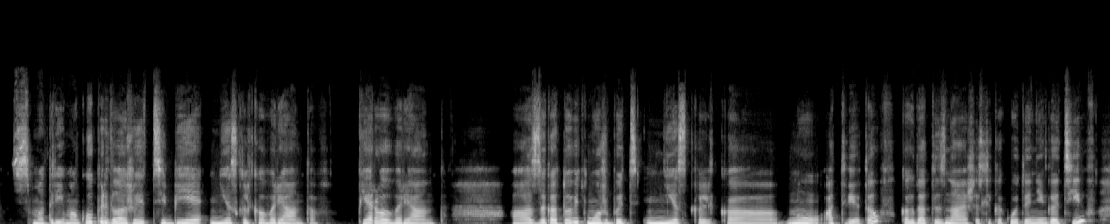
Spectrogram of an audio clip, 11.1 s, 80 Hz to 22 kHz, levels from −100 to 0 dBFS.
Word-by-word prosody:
Смотри, 205 -3 -1
могу 175 - +1
предложить 275 - +1
тебе 240 +2 0
несколько 210 0 +1
вариантов. 185 -7 -1 0.4
1 300 0 +2
вариант: 175 -7 -1 0.7
а, 165 +1 -1
заготовить, 195 - +1
может 240 -2 +5
быть, 215 -1 -1
несколько, 160 -6 +1
ну, 230 -6 +3
ответов, 190 - -4
когда 190 -3 +1
ты 185 +2 -3
знаешь, 165 -5 0
если 165 - -9
какой-то 165 0 -3
негатив, 180 - 0
195 Hz, 115 wpm, -21 LUFS, 170-230 Hz, 0.7 s, может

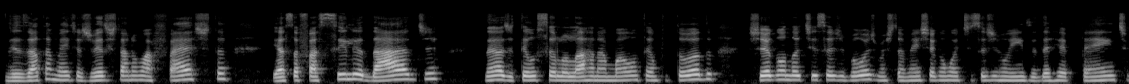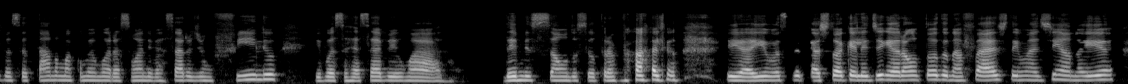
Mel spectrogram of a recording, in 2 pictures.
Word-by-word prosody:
Exatamente. 185 +5 -1
Às 175 -2 -5
vezes 190 +2 0
está 205 +1 -2
em 200 - -3
uma 200 -2 -1
festa, 230 +6 -2 0.4
e - - -1
essa 175 +3 +2
facilidade, 225 +4 +2 0.4
né, 200 +3 +3
de 185 - -2
ter 195 +2 0
o 195 - +2
celular 190 -1 +1
na 185 -1 -1
mão 185 +2 -1
o - - -5
tempo 190 -2 -6
todo. 230 +4 +2 0.3
Chegam 205 +2 +2
notícias 205 -1 0
boas, 200 +4 0
mas 185 0 -7
também 180 +1 -4
chegam 195 0 -3
notícias 190 0 -5
ruins, 185 -1 -2
e 170 - -4
de 175 +1 -2
repente, 185 +3 -4
você 185 -1 -6
está 180 +1 -5
em 195 - -3
uma 190 -1 -2
comemoração, 180 -2 -4
aniversário 180 +1 -2
de 180 0 -4
um 175 -1 -5
filho, 225 +5 0 0.4
e 170 - -5
você 175 0 -1
recebe 180 +1 0
uma 170 -3 0 0.6
demissão 190 0 +2
do 180 0 -3
seu 175 -1 -4
trabalho, 195 +3 +3 0.5
e 185 -1 +5
aí, 180 +1 +5
você 190 +1 -2
gastou 180 +3 +3
aquele 195 -1 +4
dinheirão 205 0 +4
todo 215 0 +2
na 185 -1 -1
festa, 205 +2 +2
imagina, 200 +1 -2
e 215 +3 +3
190 Hz, 155 wpm, -22 LUFS, 180-205 Hz, 0.6 s, e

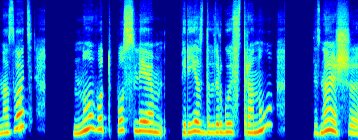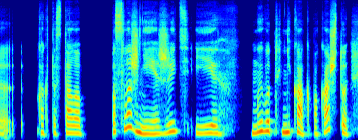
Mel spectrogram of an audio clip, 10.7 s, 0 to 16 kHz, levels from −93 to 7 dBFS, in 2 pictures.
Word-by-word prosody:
назвать. 300 - 0 0.6
Но 255 - +3
вот 295 -1 -3
после 245 -4 +2 0.2
переезда 215 0 +1
в - - -6
другую 215 +1 0
страну, 220 - 0 0.6
ты 195 - -10
знаешь, 230 0 +4
э, 180 -3 -5 0.4
как-то 200 0 -7
стало 190 -3 -1 0.4
посложнее 220 - +2
жить, 230 +7 -2
и 190 0 -2 0.5
мы 205 +5 +2
вот 245 -2 0
никак 215 -3 +2
пока 175 - 0
что 205 - +1
215 Hz, 115 wpm, -22 LUFS, 195-245 Hz, 0.6 s, знаешь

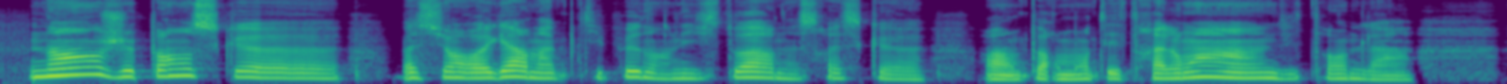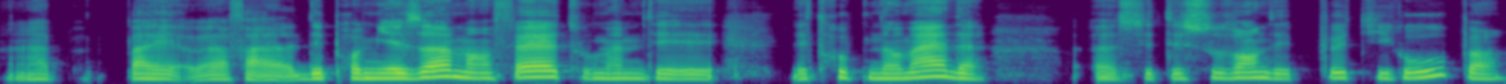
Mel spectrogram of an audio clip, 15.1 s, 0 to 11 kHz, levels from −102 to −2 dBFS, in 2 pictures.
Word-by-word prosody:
Non, 245 +7 +6
je 200 -3 +1
pense 220 +3 +1
que, 165 -5 -2 0.3
bah, 170 - -2
si 170 - -4
on 180 -1 +2
regarde 175 +2 +3
un 160 - -2
petit 165 - -15
peu 190 +4 -1
dans 160 -5 -5
l'histoire, 170 +4 -1
ne 150 -2 -8
serait-ce 160 +3 -7
que, 130 -1 -9
oh, - - -17 0.3
on 130 -2 -1
peut 115 - -4
remonter 135 +2 -5
très 155 -1 -2
loin, 170 +5 +1 0.3
hein. - - -2
Du 145 -3 -6
temps 150 -1 -7
de 150 - -7
la 120 -2 -8 0.5
la 140 0 -7 0.4
pa 150 - +1 0.3
enfin 120 -4 -2
des 155 +4 0
1ers 155 0 +2
hommes, 195 0 +7
en 160 -1 +1
fait, 195 +4 +5
ou - - -7
même 155 0 -2
des 140 -1 -2 0.4
des 145 - -4
troupes 180 +2 -5
nomades, 160 0 +4 0.6
heu, 70 -1 -4
c'était 150 - -6
souvent 165 +3 +1
des 150 -4 -2
petits 165 +1 -5
groupes 185 - 0
160 Hz, 185 wpm, -23 LUFS, 150-185 Hz, 0.6 s, hommes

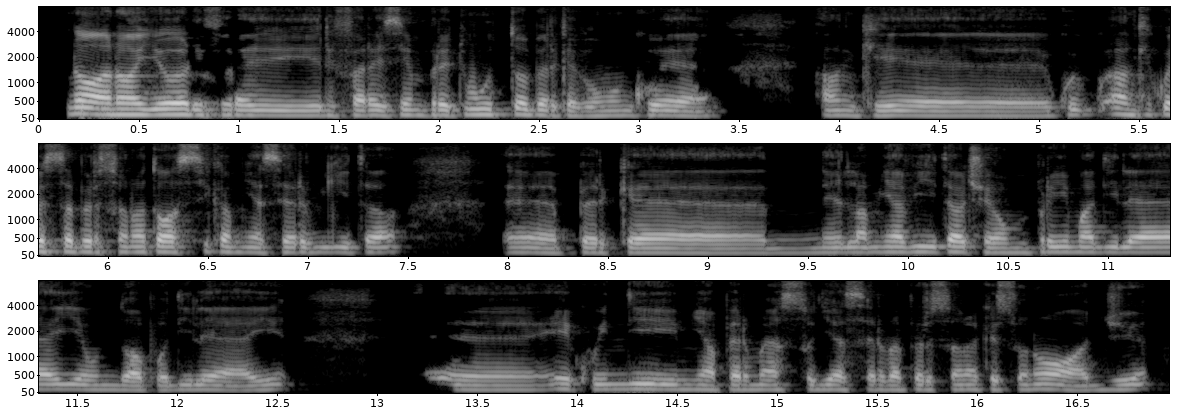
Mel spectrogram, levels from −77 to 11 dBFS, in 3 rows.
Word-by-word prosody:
No, 165 -2 +9
no, 150 0 +8
io 150 +1 +8
rifarei 130 -3 +1
rifarei 130 +1 0
sempre 135 +1 0
tutto 150 +2 +1
perché 135 -4 0
comunque 125 0 -2 0.5
anche 120 -3 -1
qu 135 +2 -7
anche 155 -3 -1
questa 150 0 +3
persona 145 0 0
tossica 140 +1 +2
mi 135 - -9
è - - -2
servita, 130 +1 -2 0.5
ehm, 125 -3 -3
perché 120 0 -2 0.6
nella 125 +4 -5
mia 135 +1 +1
vita 140 0 +2
c'è 135 -1 -3
un 125 -1 -4
prima 140 0 -1
di 135 0 -5
lei 135 0 +3
e - - -1
un 120 -1 -5
dopo 115 -2 -1
di 125 +2 -8
lei, 115 -1 -2 0.9
ehm, 120 0 -4
e 140 - 0
quindi 130 0 -2
mi 125 0 -8
ha 120 - -1
permesso 120 +1 -3
di 125 - -6
essere 120 -1 -3
la 120 - 0
persona 125 +2 -5
che 125 - -6
sono 130 +2 -4
oggi, 120 0 -1
130 Hz, 165 wpm, -20 LUFS, 120-135 Hz, 0.9 s, No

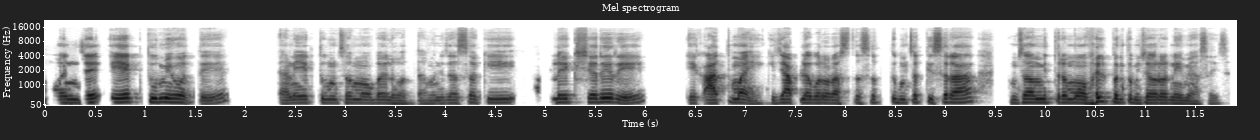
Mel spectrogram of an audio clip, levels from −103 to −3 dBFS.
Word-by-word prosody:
म्हणजे 155 +2 +3 0.2
एक 185 +1 +4
तुम्ही 180 0 +6
होते 145 -6 -1 0.6
आणि 145 +3 -2
एक 155 - -6
तुमचा 150 -1 -4
मोबाईल 145 -1 -2
होता. 120 -1 -7
म्हणजे 130 +1 -8
जसं 140 +3 -5
की 160 0 -2 0.2
आपलं 165 - -3
एक 170 0 -2
शरीर 180 +2 +3
आहे, 140 +4 0 0.5
एक 140 - -13
आत्मा 140 +3 +4
आहे, 120 -4 -4
की 135 - -8
जे 160 - -1
आपल्याबरोबर 150 -2 +2
असतं. 135 +2 -7
तसं 155 +4 -9 0.2
तुमचा 150 0 -2
तिसरा 165 +2 +2
तुमचा 160 +2 -2
मित्र 160 0 +2
मोबाईल 150 +6 +5
पण 165 -2 +3
तुमच्याबरोबर 140 -2 +1
नेहमी 125 -2 -1
असायचा. 115 +3 -11
150 Hz, 165 wpm, -21 LUFS, 140-165 Hz, 0.6 s, तुम्ही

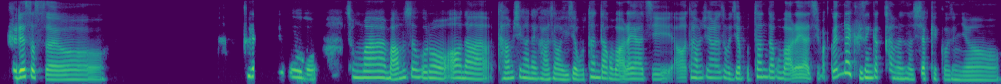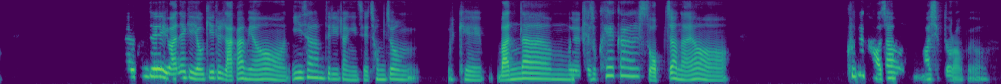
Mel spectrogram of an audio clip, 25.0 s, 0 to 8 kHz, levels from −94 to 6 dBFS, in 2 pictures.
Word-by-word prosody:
그랬었어요. 170 - +4 1.7
그래 285 - +2 0.3
가지고 230 - +1 0.3
정말 230 -1 +3
마음속으로 220 +4 +1 0.2
'어 220 - +2
나 190 -4 +1
다음 200 +1 0
시간에 220 -5 -1
가서 180 -1 -2
이제 165 +3 -1
못한다고 205 +3 -1
말해야지. 185 0 -2
어 120 +1 -5
다음 220 -2 -2
시간에 225 -2 -4
가서 220 -2 -4
이제 195 +2 0
못한다고 225 +4 -2
말해야지.' 120 - 0
막 - - -9
맨날 365 +11 +3
그 215 - -2
생각하면서 220 -5 0
시작했거든요. 160 -5 -4 1.6
네. 260 -1 +2
근데 275 -3 +7
만약에 210 +3 +2
여기를 210 +4 +1
나가면 175 -2 +1
이 210 +3 +1
사람들이랑 195 -8 -2
이제 155 0 -7
점점 170 +4 -3 0.4
이렇게 160 -4 -6 0.2
만남을 175 0 +2
계속해 180 - -2
갈 285 -1 -1
수 - - -4
없잖아요. 160 0 0 1.5
그게 285 +1 -2 0.2
가장 215 +4 +3 0.4
아쉽더라고요. 175 - -7
190 Hz, 280 characters per minute, -22 LUFS, 170-225 Hz, 1.7 s, 근데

